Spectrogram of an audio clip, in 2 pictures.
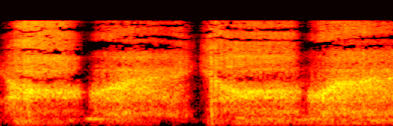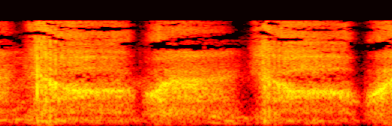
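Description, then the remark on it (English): Loud breathing in and out, done deliberately in quick, even strokes, about seven breaths in a row with brief gaps between them, slightly wheezy and airy, with no talking. “You can't live without breathing God's name. It's the breath of life.”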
